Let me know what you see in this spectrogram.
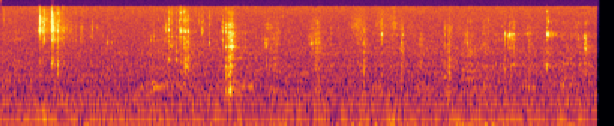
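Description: Someone chewing a crispy fried potato pancake, with scattered crunchy crackles over a low steady hum. The sound cuts off just before the end.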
